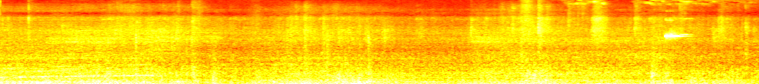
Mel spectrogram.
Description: The noise inside a bus. There is no code.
